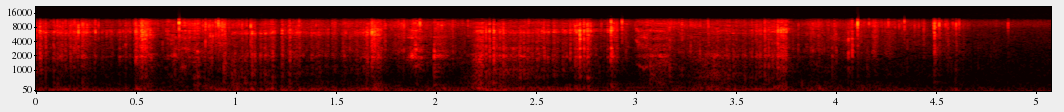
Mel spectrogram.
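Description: A utility knife blade scrapes and shaves a solid yellow oval bar of soap held in the hand, peeling it into thin yellow strands. The result is a steady run of dry, crinkly, bright rasping strokes over a soft low rumble.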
